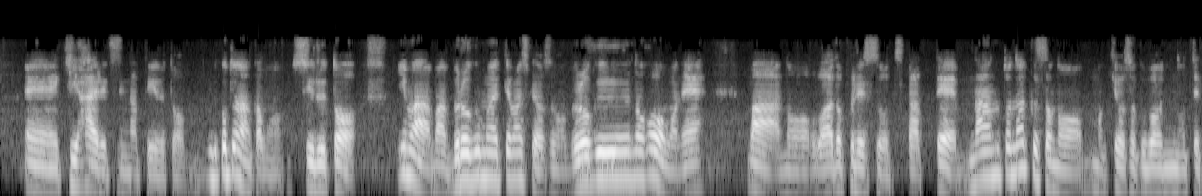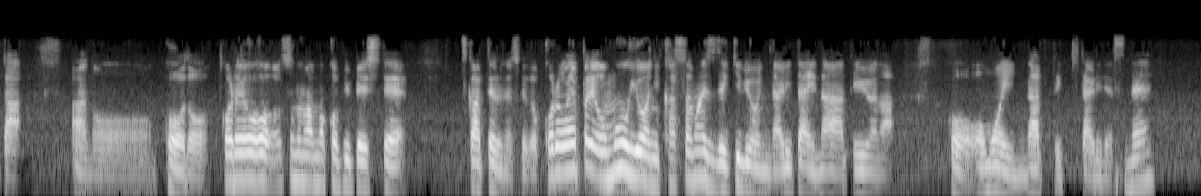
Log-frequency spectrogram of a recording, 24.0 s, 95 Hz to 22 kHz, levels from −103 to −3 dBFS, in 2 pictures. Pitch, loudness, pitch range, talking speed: 130 Hz, -22 LUFS, 105-165 Hz, 380 characters per minute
